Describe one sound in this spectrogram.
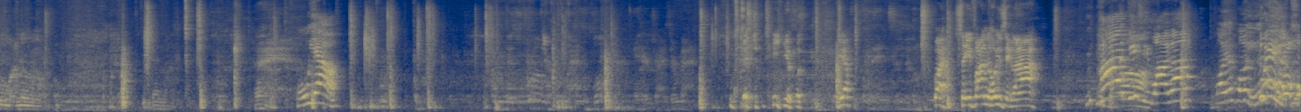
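Mahjong tiles clack and click on a table.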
